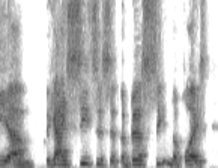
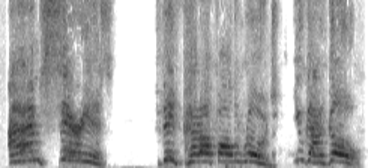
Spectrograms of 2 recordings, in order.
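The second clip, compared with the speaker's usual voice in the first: much higher, loud and slow, each word hammered; emphatic shout; 8 semitones higher, 5 dB louder, slower than usual. Retold or imitated. Manager phoning the band again, urgent slow shout. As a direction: demand it, dead serious.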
